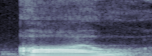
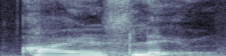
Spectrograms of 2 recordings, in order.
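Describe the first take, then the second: First: No S sound is heard in the word. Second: An S sound is heard in the word. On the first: The speaker calls it right. "S sound is silent in this word" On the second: The speaker calls it wrong. "Both the pronunciations are wrong"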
